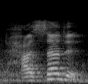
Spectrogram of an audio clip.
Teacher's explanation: ہا کو حلق سے ادا کریں گے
